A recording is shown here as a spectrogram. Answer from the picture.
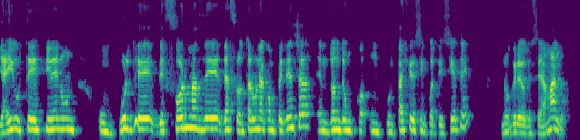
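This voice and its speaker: In a Chilean accent, a man with a bright, sharp tone talks at a fairly quick pace with ordinary pitch variation. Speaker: sports psychologist. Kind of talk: lecture. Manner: halting.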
